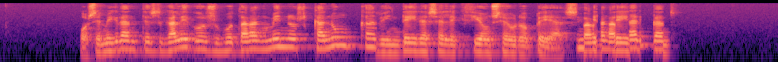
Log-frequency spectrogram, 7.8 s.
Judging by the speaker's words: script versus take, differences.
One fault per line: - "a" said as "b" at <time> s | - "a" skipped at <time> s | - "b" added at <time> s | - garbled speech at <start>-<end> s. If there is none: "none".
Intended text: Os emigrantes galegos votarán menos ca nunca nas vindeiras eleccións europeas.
- "nas" skipped at 3.7 s
- garbled speech at 5.8-6.7 s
